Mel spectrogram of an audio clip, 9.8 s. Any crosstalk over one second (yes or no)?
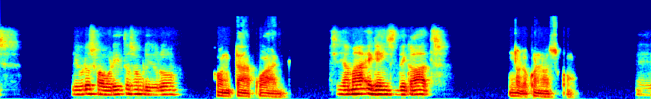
no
